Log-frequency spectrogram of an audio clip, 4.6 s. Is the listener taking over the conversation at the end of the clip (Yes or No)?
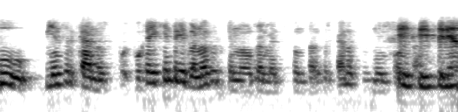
Yes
